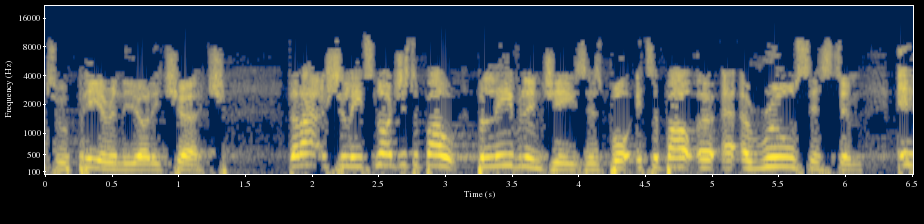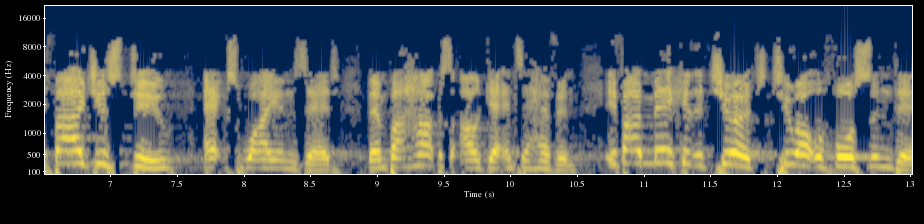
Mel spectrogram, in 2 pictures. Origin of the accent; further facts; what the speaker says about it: United Kingdom; I'm a Brit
